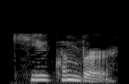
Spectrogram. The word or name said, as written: cucumber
